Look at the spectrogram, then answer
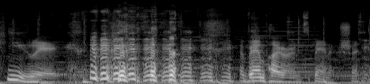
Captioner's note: laughing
